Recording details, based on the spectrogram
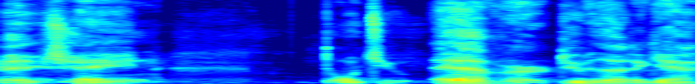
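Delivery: low, dropped man's voice. Recalling being thrown against the glass, quoting the man: imitating the man's voice. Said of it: "in his voice where he's like".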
